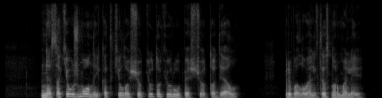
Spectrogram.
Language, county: Lithuanian, Klaipėda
